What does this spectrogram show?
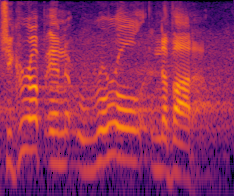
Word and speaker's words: Nevada: grew up in rural Nevada Nevada you have to say it like apple I'm I'm a I'm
